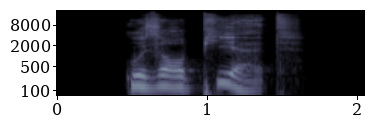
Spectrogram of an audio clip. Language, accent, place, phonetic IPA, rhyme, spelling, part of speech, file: German, Germany, Berlin, [uzʊʁˈpiːɐ̯t], -iːɐ̯t, usurpiert, verb, De-usurpiert.ogg
- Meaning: 1. past participle of usurpieren 2. inflection of usurpieren: third-person singular present 3. inflection of usurpieren: second-person plural present 4. inflection of usurpieren: plural imperative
